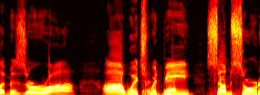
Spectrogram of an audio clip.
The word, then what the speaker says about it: Missouri: It's Missouri when you're in that half of the state. It's Missouri when you're in the Kansas City half of the state.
